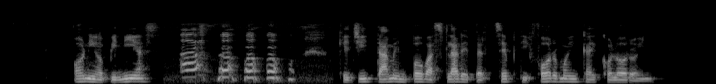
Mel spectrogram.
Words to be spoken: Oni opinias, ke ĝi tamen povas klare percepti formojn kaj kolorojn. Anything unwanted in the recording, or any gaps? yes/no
yes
